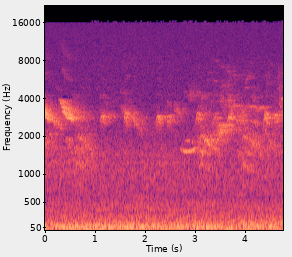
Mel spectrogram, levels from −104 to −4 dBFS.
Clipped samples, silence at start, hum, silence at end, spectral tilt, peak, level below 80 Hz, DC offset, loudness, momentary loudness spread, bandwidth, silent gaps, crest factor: under 0.1%; 0 s; none; 0 s; -4 dB/octave; -4 dBFS; -28 dBFS; under 0.1%; -23 LUFS; 8 LU; 17 kHz; none; 18 dB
